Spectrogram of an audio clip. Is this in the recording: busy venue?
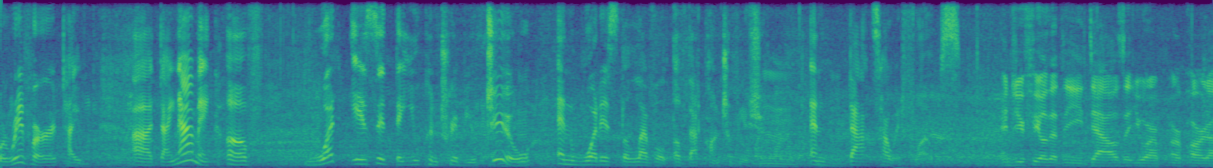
yes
